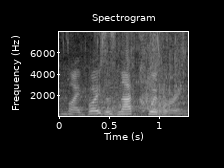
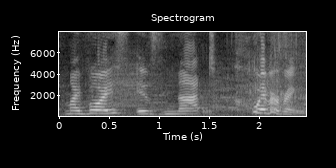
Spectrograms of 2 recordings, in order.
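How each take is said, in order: First: Firm, louder denial with a slight quiver; contained but emphatic protest. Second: Loud, slow, drawn-out protest; worked-up, quivering, emphatic denial; emotional denial. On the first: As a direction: insist on it, holding the voice in. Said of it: "Yes, it is". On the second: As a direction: stretch out each word in exasperation, loudly. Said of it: "Why are you getting so emotional?". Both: Acted.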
